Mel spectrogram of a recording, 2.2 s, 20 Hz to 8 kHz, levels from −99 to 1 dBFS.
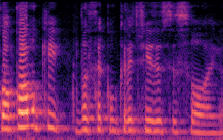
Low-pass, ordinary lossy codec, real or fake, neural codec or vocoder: none; none; fake; codec, 16 kHz, 16 kbps, FreqCodec, smaller model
